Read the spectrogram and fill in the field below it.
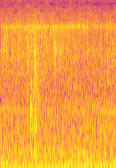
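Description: Turkey meatballs frying in a pan give off a steady, dense sizzle that stays close and fairly loud throughout, with no voices over it.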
